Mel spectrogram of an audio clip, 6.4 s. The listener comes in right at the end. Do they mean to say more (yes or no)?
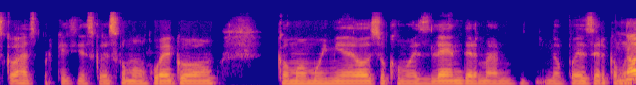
yes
